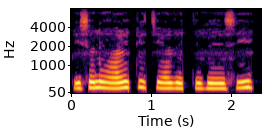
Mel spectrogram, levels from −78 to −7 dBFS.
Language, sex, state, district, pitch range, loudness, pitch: Bengali, male, Assam, Hailakandi, 185-210 Hz, -13 LUFS, 195 Hz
